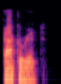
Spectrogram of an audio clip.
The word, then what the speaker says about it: Acourate: And you can see that corrected by a program called Accurate. I know it's pronounced weird, but it's spelled A-C-O-U-R-A-T-E, and a companion program called Accurate Convolver.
